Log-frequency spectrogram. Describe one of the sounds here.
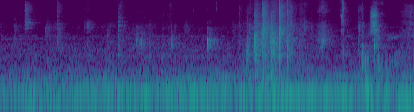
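A dog's claws patter on a soft floor.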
